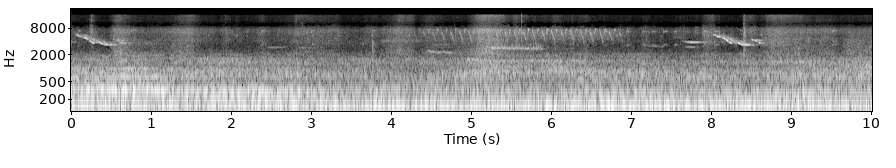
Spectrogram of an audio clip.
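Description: Wild birds singing: a high whistle slurring downward near the start and again about eight seconds in, a rapid high trill midway, and a few short high notes, over a steady low rumble.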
